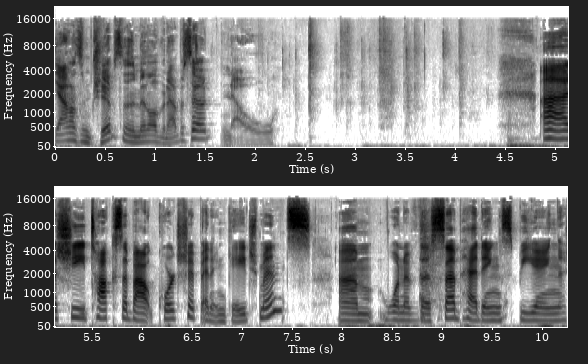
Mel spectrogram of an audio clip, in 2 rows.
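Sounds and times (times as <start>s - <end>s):
speech: 0.0s - 2.4s, 4.8s - 10.2s
plastic pet treat bag crinkling: 2.0s - 4.4s.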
